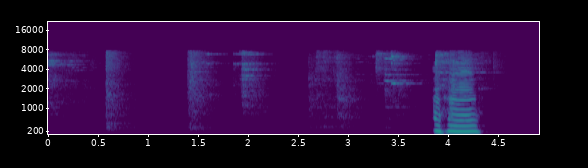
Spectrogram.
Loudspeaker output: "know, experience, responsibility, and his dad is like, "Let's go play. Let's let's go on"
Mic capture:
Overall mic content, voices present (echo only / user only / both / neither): user only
